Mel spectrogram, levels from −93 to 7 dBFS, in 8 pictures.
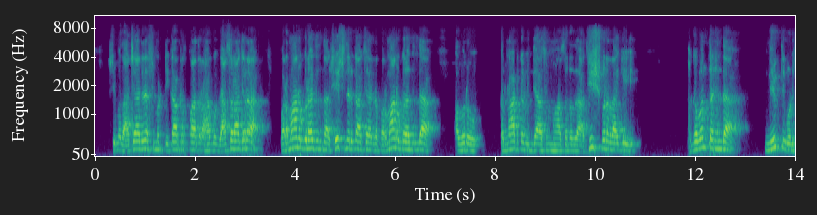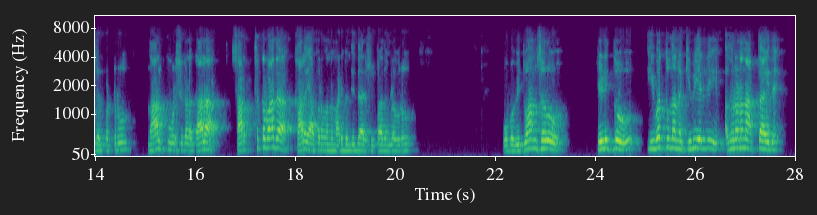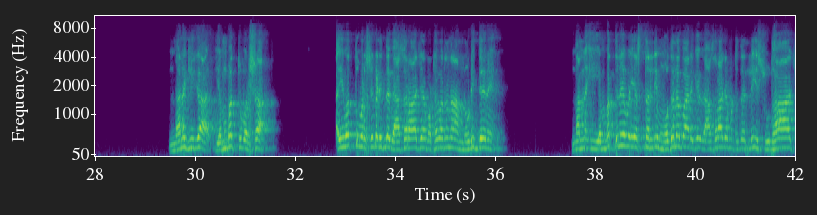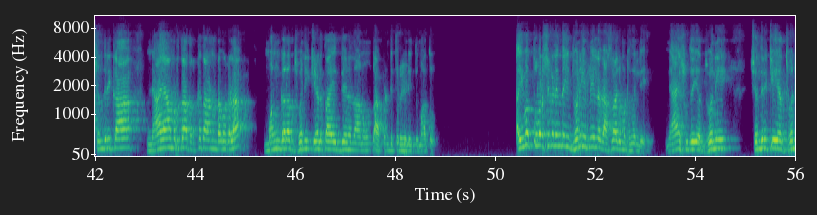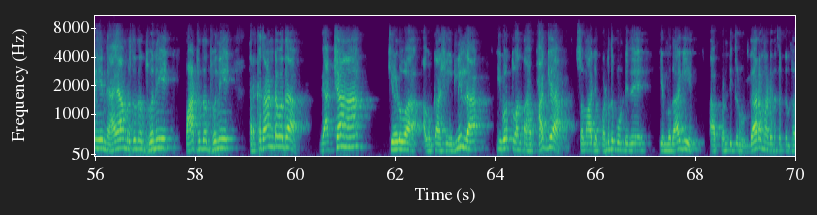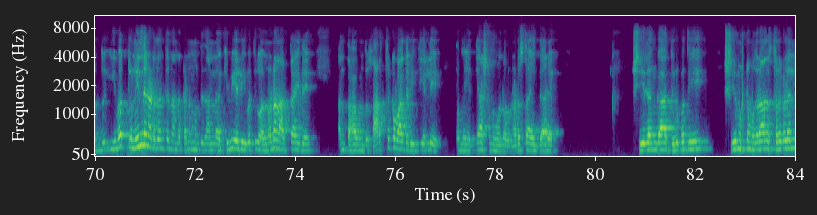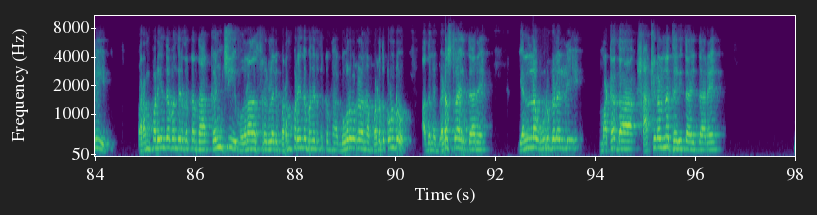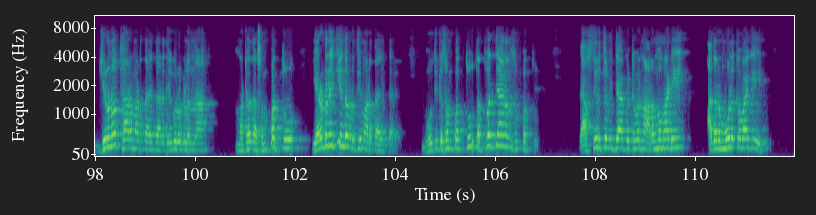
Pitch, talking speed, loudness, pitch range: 185 Hz, 85 wpm, -18 LUFS, 160-210 Hz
